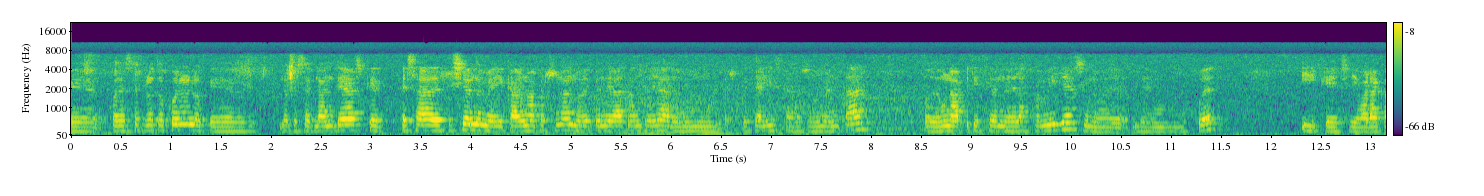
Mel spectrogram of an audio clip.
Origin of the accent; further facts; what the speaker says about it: Granada, Andalusia, Spain; now in Bilbao, Spain; nosotros estamos viviendo en Bilbao, pero venimos de Granada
